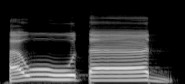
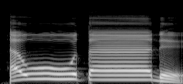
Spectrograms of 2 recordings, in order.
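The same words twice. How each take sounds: First: The final d ends flat, with no bounce. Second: The final d ends with a short echoing bounce. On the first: The speaker calls it wrong. "nggak kita lafalkan autad" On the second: The speaker calls it right. "tapi ada e, ada setengah harokat"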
